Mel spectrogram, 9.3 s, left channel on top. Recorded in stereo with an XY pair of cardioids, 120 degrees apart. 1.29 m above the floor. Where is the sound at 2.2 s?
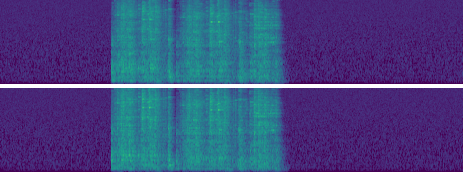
50° right, 1.0 m.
